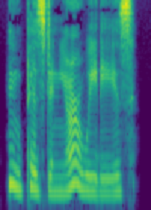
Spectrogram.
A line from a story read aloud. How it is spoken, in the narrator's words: Dean's lazy, mocking drawl answered him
